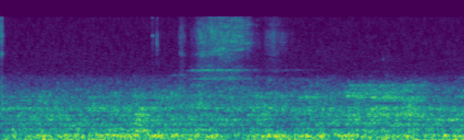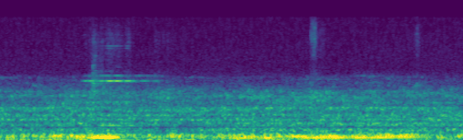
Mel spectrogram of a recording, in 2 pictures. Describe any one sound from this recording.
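Thread rustles softly as a needle pulls it through cloth.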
